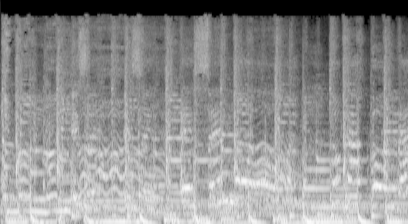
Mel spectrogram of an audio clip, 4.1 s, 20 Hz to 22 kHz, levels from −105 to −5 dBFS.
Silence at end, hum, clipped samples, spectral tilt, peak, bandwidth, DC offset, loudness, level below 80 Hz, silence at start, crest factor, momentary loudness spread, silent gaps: 0 s; none; under 0.1%; -5.5 dB/octave; -2 dBFS; 17 kHz; under 0.1%; -13 LUFS; -18 dBFS; 0 s; 10 dB; 1 LU; none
